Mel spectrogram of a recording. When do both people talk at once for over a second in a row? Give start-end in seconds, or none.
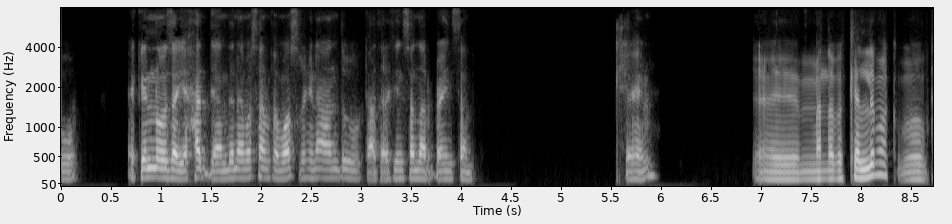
none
